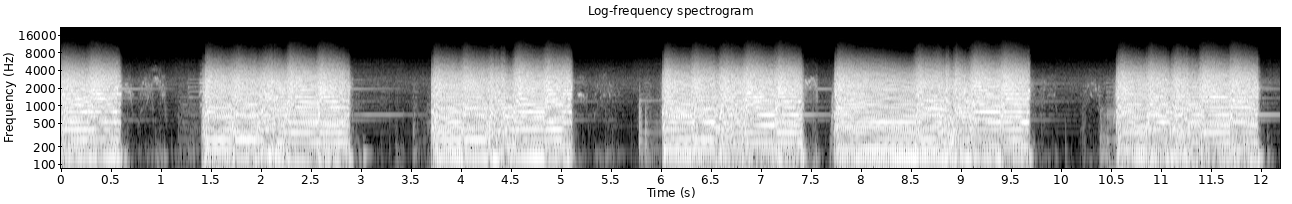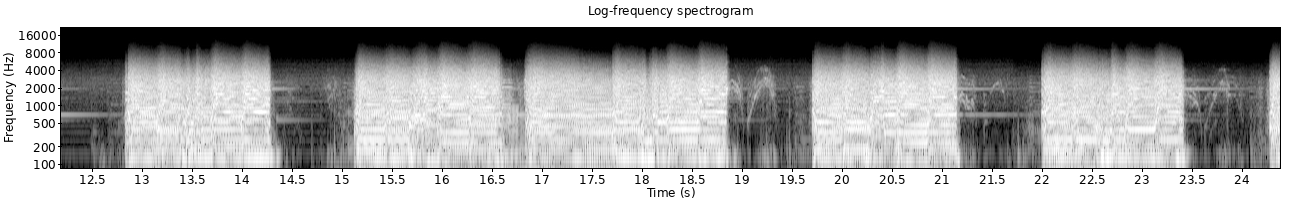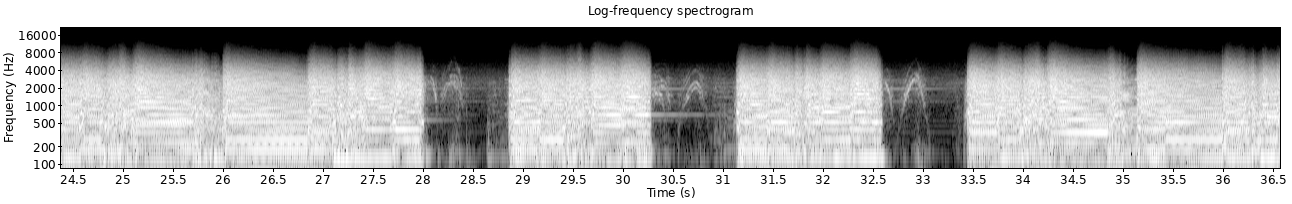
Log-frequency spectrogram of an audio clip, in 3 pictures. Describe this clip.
105-acdc-style-guitar-loop-01
acdc style chord riff progression type? 105bpm
guitar, rock, loop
